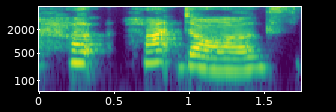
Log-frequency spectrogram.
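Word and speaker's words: Haute Dogs: It's called Hot Dogs. It's pronounced hot dogs, but it's spelled like haute couture, which is really cute.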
